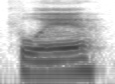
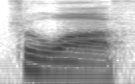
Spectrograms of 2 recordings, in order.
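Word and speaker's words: Fuath: on it, Yeah, but the Fua part was definitely yeah, strongly pronounced, and it was like the TH was like a little like a lighter TH than is used in common English.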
